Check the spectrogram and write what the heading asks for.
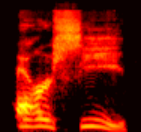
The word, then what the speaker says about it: Arce: I named her RC. It's spelled ARCE.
